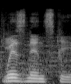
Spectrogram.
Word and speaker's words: Wisniewski: where he was ninth kwizninski is is exactly how you say it maroon fans starting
